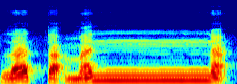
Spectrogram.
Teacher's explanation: Yang kedua ada ismam. Campuran antara kasrah dan dommah.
